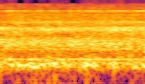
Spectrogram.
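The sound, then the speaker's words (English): Steady, loud helicopter engine and rotor roar fills the moment, a dense continuous whine and rush with no voices over it. “Just lower the helicopter right here.”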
